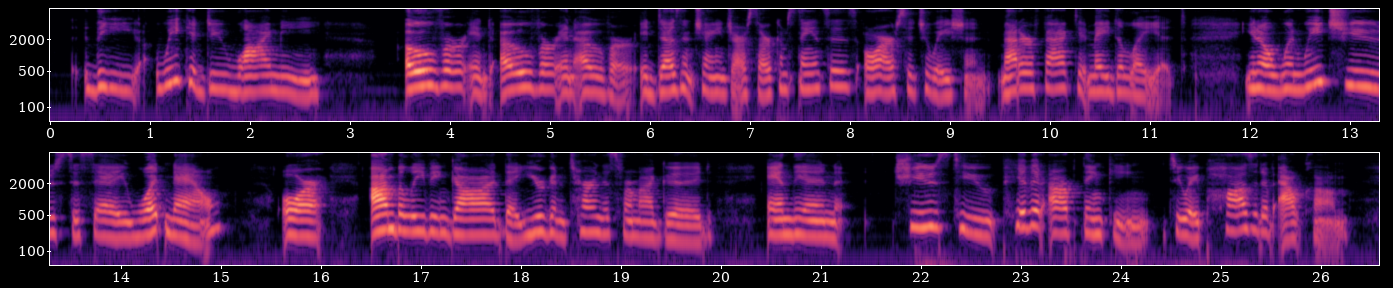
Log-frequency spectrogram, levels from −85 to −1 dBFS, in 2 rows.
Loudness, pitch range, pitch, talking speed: -28 LUFS, 195-245 Hz, 220 Hz, 135 wpm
